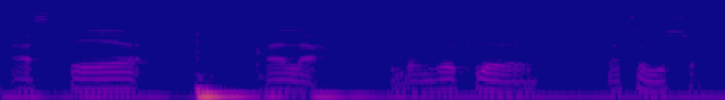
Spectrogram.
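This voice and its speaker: A man with a Mauritian Creole accent leads a casual lesson on radio. His voice sits fairly low and he speaks slowly and unhurriedly. He spells out words letter by letter, with plenty of hesitant fillers. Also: little pitch movement, gravelly, slight background noise.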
